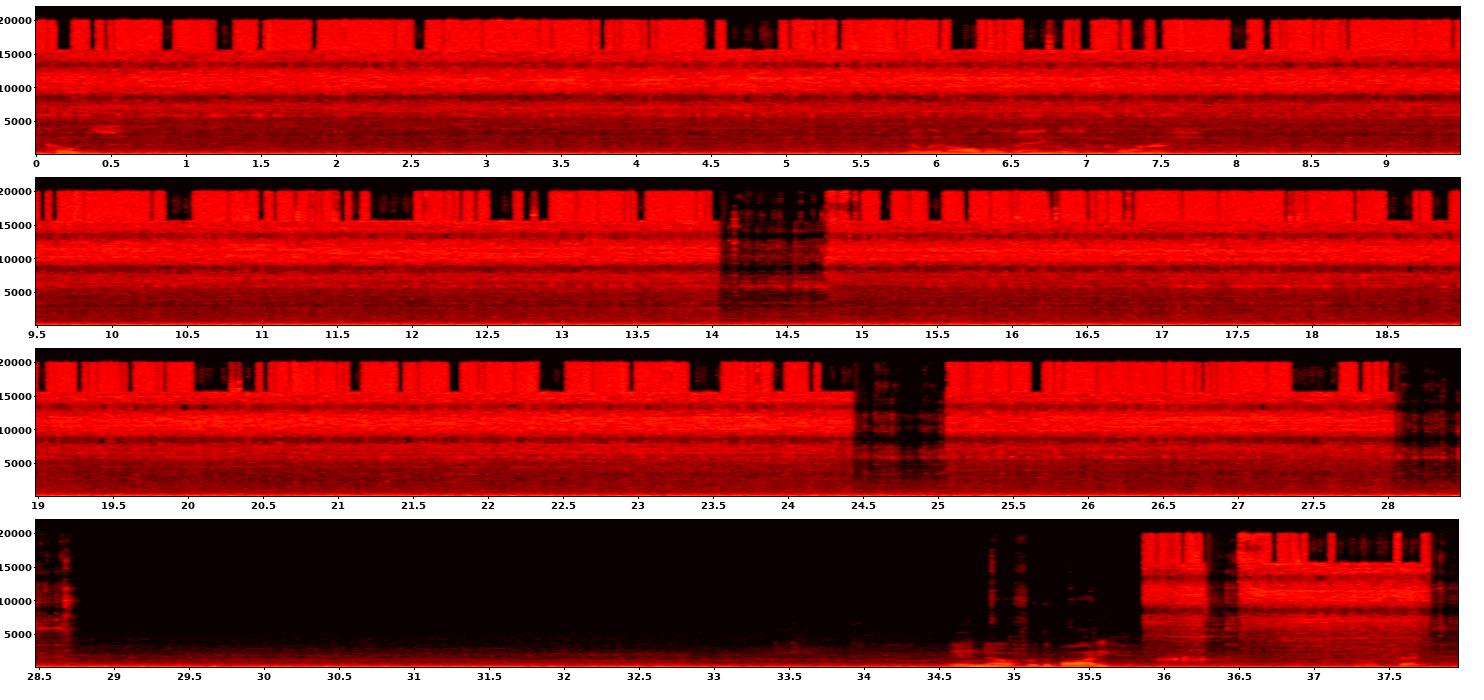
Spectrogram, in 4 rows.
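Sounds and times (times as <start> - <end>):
spray paint hissing: 0.0 - 28.2, 35.9 - 37.9.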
